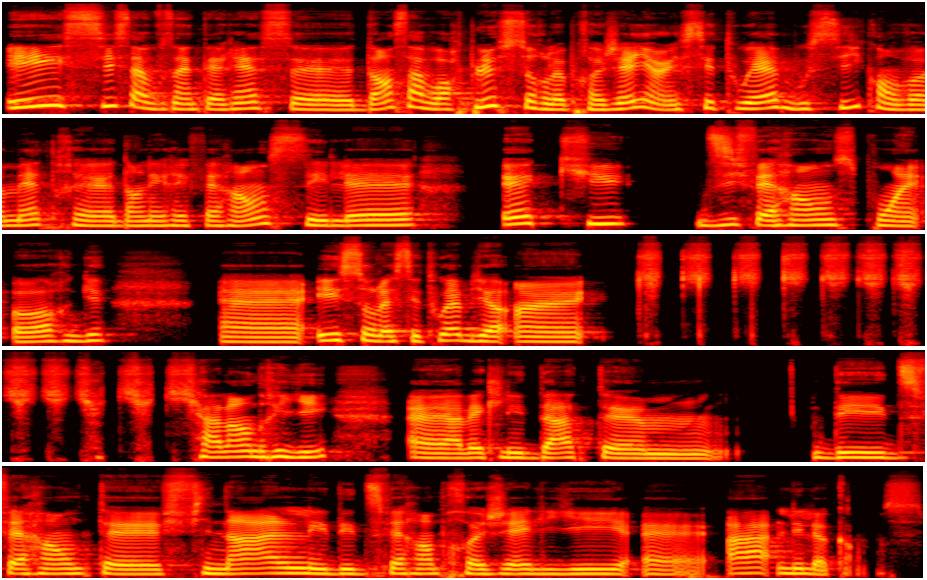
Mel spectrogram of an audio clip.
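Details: Stuttering in an adult, a French-speaking podcast co-host who stutters; her own speech is heard with stuttering.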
